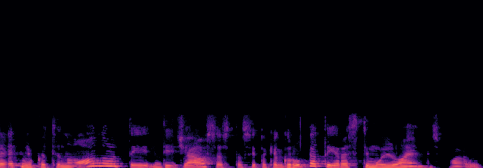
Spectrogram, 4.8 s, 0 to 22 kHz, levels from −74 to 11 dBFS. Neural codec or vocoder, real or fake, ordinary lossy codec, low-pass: none; real; MP3, 64 kbps; 7.2 kHz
